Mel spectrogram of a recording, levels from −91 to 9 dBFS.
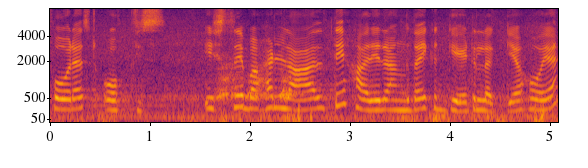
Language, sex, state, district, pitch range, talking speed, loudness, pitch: Punjabi, female, Punjab, Pathankot, 210-255 Hz, 165 wpm, -14 LUFS, 230 Hz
